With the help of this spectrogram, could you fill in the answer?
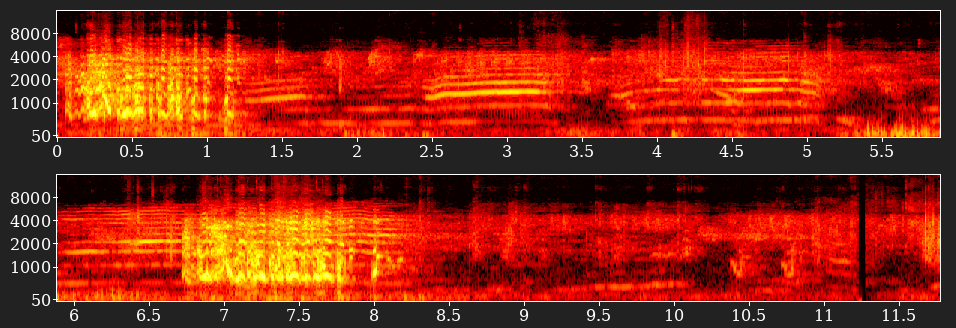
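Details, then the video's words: Farm-kept turkey responding to people shouting takbeer: two loud rolling gobbles about six seconds apart, with several shorter harmonic yelps between them. "Tarki Murgi Palon Voice Suny, tarki birds, turkey bird sound"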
